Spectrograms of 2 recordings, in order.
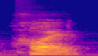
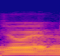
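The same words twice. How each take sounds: First: It starts with a harsh throaty J sound. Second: It starts with a soft English J sound. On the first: "algo más fuerte como" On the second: "en inglés lo dicen"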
